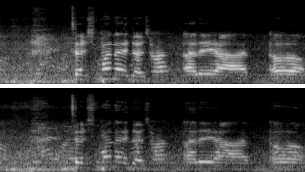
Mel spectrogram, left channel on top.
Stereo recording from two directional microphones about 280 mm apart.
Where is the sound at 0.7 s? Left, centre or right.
Centre.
